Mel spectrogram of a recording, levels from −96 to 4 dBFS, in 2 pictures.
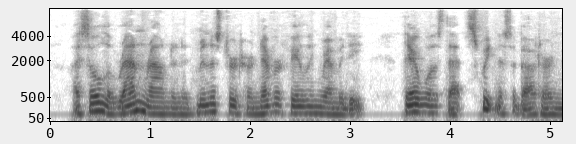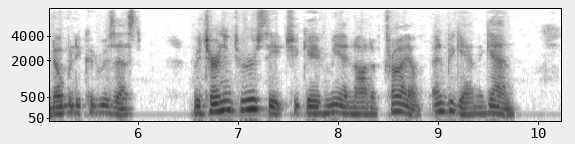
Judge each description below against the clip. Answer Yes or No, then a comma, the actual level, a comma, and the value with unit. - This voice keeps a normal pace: Yes, average, 195 wpm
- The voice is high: No, low, 135 Hz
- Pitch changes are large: No, average, 3.7 semitones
